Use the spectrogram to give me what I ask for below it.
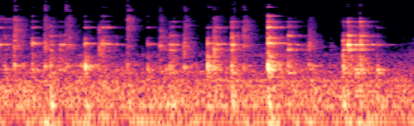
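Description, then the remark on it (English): A big strawberry with its top cut off is muddled in a glass for a strawberry basil smash cocktail: repeated clinking and knocking against the glass, an irregular series of sharp taps over a low background rumble, with no one talking. “I'm going to muddle this down.”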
